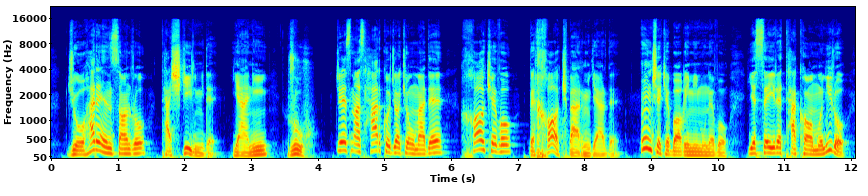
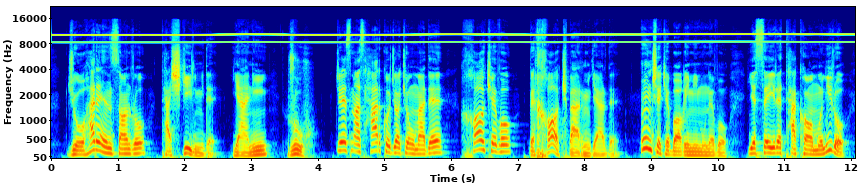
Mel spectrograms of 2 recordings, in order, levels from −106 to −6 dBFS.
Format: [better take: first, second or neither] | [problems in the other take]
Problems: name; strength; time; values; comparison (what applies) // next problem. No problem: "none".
first | high-pitched whine; loud; throughout; 10 kHz, 7 dB below the speech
